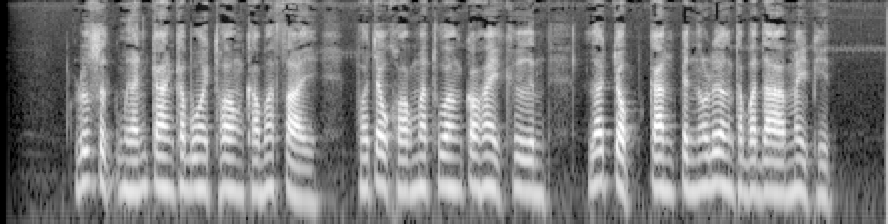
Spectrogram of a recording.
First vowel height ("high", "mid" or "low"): high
